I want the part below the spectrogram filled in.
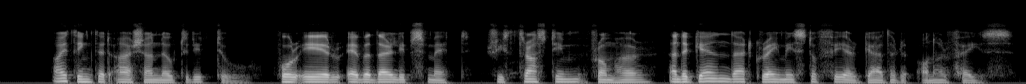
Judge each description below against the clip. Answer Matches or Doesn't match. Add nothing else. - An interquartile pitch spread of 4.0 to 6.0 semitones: Doesn't match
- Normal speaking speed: Matches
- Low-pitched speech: Matches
